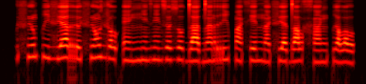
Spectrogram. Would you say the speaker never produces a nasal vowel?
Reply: no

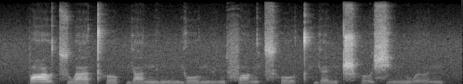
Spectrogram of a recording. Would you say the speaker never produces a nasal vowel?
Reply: yes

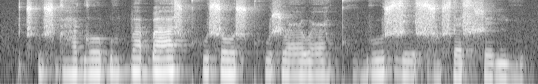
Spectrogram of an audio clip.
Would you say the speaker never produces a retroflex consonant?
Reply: yes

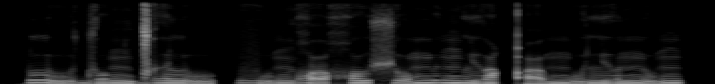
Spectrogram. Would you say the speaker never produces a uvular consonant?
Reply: no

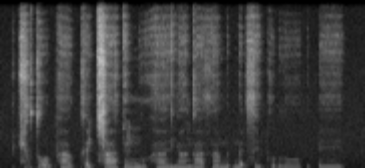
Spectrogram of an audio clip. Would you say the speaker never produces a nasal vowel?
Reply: no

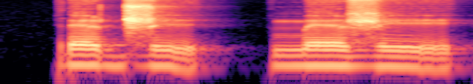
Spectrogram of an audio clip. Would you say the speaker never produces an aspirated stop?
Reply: yes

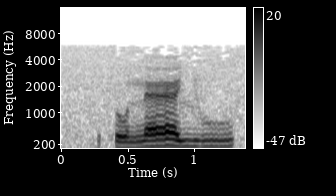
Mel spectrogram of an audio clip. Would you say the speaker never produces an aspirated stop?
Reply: yes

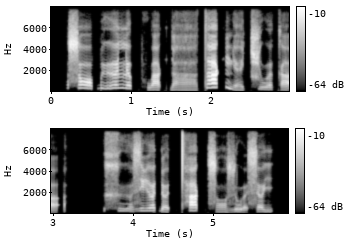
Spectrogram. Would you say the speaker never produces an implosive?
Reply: no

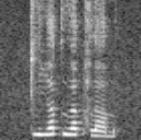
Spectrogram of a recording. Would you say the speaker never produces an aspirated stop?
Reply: no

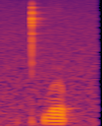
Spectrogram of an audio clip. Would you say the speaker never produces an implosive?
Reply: yes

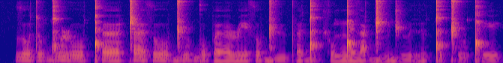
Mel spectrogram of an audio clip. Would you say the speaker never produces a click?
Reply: no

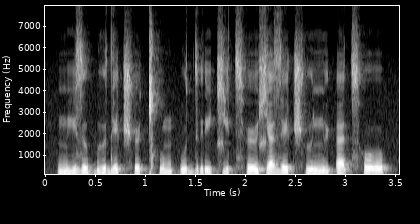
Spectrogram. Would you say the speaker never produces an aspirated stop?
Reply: no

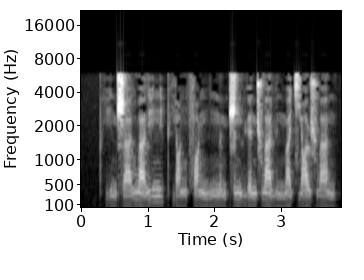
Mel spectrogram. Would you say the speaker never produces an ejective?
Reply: yes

